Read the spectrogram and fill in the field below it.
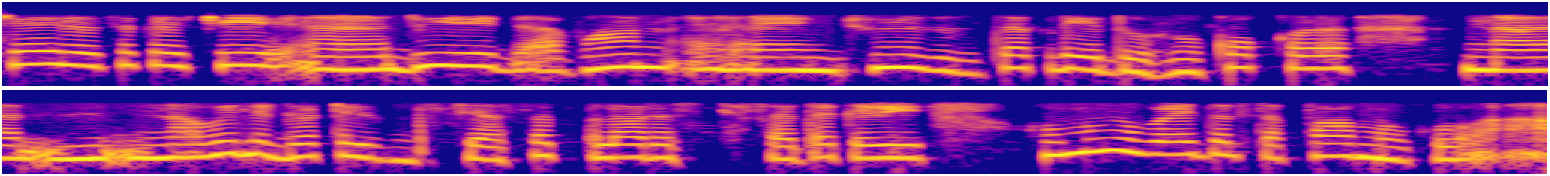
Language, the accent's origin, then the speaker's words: Pashto; Kabul, Afghanistan; زموږ مرکز موږ خاصني د کابل یو.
